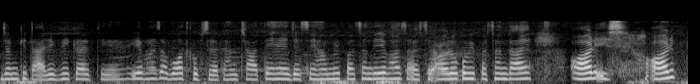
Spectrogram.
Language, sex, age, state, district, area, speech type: Urdu, female, 30-45, Bihar, Supaul, rural, spontaneous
